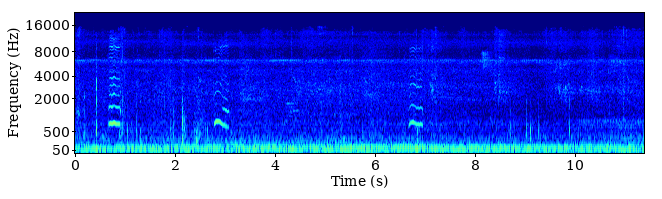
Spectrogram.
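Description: Three short coos from an infant macaque, each rising then falling in pitch, about a second, three seconds and seven seconds in, over a steady low rumble and a thin steady high whine.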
